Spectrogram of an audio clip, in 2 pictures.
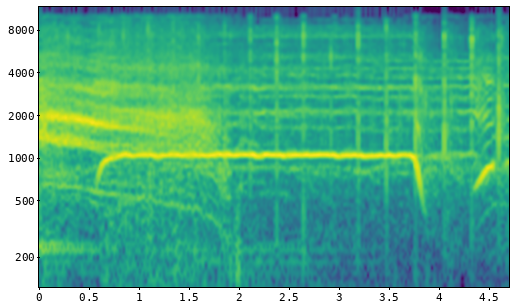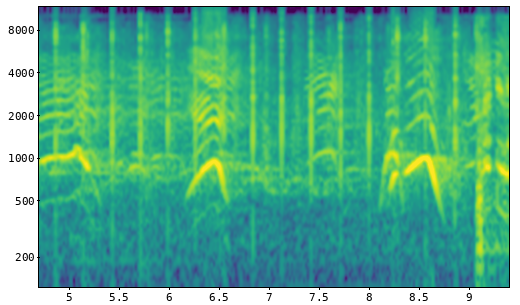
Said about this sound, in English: At the count of three, I want you to jump on your feet, clap your hands, open up your mouth, and give God a shout.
